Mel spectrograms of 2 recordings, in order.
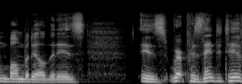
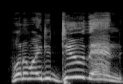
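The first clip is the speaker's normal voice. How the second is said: very high, drawn-out cry of despair; 11 semitones higher, 5 dB louder than usual. A man alone asking himself aloud, crying out. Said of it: "He cried again".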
